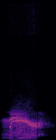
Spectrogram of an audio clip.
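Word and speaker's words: Meir: was gold Amir yeah that's what I said gold on my ear that's how I always hear it pronounced uh yeah no no no they call it golden ear mere beer oh okay potatoes potatoes but uh thank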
